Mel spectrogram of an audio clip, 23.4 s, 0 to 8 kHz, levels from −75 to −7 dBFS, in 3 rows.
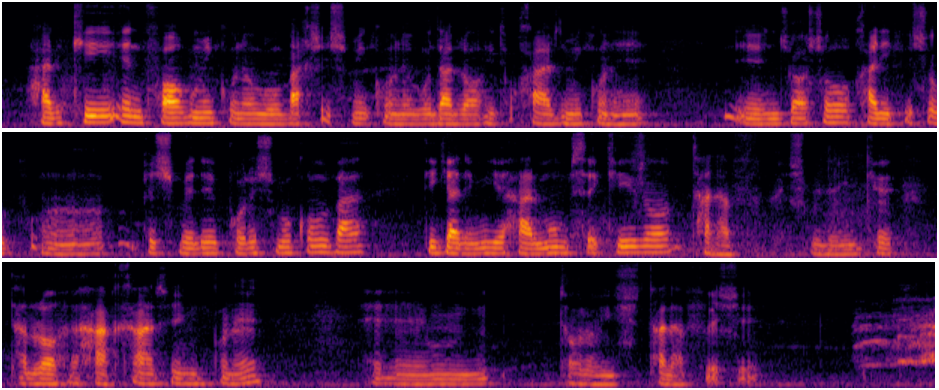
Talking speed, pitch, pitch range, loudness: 100 wpm, 120 Hz, 110-130 Hz, -30 LUFS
